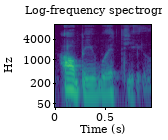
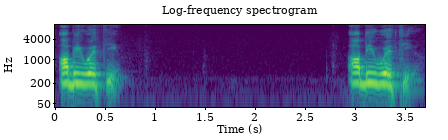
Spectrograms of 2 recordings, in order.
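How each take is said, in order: First: Quiet. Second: Emphatic repeat. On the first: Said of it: "inserted his word ... into Gideon's mind". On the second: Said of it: "what did he just tell Gideon". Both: Shown as a demonstration.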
